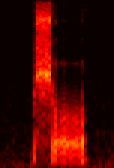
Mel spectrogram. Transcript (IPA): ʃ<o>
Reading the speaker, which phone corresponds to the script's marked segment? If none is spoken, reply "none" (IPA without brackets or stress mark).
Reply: o̰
